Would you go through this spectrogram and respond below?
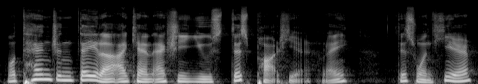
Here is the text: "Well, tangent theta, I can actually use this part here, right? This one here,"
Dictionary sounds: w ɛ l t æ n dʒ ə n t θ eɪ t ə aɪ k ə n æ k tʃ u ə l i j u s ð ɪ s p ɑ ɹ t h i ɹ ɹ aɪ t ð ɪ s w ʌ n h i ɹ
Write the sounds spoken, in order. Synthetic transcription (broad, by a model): w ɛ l t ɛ n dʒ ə n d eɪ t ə aɪ k ə n æ k tʃ u ə l i j u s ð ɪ s p ɑ ɹ t h i ɹ ɹ aɪ t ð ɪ s w ʌ n h i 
